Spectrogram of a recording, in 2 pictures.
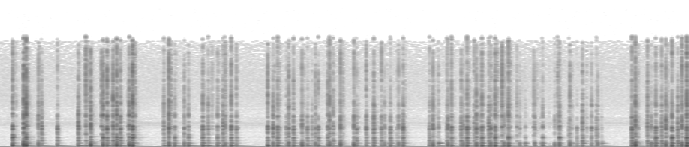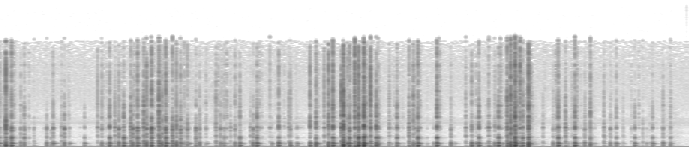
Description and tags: Quiet tapping on a small wooden and hide drum
tap, drops, dripping, percussion, drum, raindrops, rain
